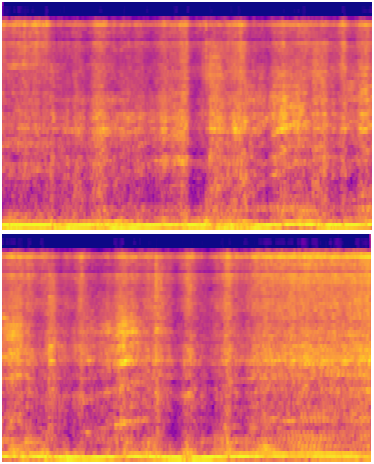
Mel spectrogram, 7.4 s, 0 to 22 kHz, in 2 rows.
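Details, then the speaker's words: Turbocharged junk-build engine at one of its first runs, with about 2.5 bar mentioned: the deep note rises and falls through repeated blips, with an uneven stumble early in each rev. Stutter on revving, cause not confirmed. "that's the sound and that's the stutter right uneven flow at first"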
